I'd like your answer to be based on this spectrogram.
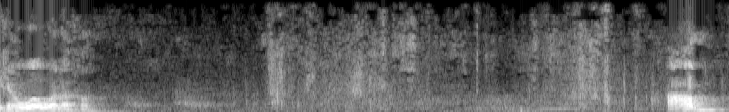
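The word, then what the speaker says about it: Amr (عمرو): Seulement, ce waou, on ne le prononce pas. Tu dis pas Amru.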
